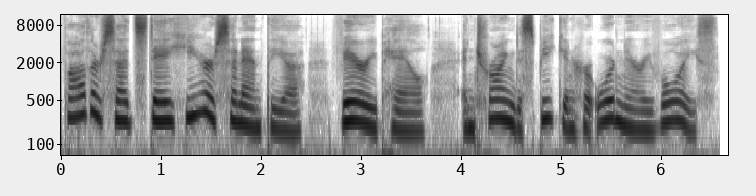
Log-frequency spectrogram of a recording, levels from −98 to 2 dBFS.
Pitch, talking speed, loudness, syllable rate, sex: 215 Hz, 145 wpm, -18 LUFS, 4.1 syllables/s, female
